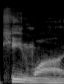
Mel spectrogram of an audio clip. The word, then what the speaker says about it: quinoa: We're talking about quinoa. Quinoa, pronounced quinoa, is often mistaken for a grain, but it's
